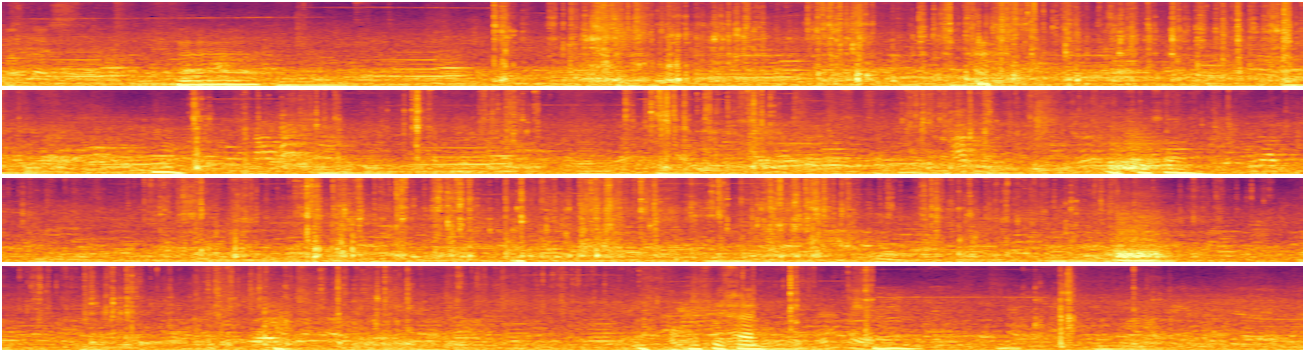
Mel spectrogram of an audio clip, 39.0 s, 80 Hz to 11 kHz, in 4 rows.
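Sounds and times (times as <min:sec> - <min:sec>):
toy cars clattering in a box: 0:03.6 - 0:10.2, 0:11.1 - 0:35.8.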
